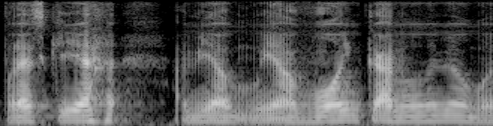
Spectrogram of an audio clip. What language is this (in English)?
Portuguese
